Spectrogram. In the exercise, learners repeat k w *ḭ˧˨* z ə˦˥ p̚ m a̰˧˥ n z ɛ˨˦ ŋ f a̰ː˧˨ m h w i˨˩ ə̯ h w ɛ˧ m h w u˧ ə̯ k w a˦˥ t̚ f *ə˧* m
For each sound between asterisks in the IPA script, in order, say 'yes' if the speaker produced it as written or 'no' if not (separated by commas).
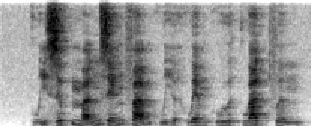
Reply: yes, yes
